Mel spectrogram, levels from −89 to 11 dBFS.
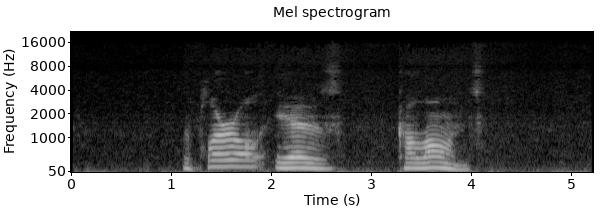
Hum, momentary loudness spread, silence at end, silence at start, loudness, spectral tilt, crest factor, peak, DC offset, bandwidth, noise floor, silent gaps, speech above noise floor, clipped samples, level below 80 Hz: none; 16 LU; 0.1 s; 0.15 s; -23 LUFS; -8.5 dB/octave; 18 dB; -8 dBFS; under 0.1%; 13 kHz; -55 dBFS; none; 33 dB; under 0.1%; -54 dBFS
